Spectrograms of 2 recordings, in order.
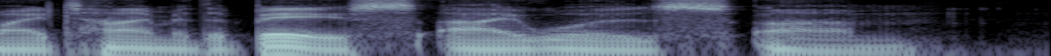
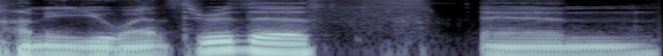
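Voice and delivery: raised, put-on motherly voice; 4 semitones higher, 6 dB louder than usual. Quoting what their mom said: imitating mom's voice. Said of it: "why is that my mom's voice?".

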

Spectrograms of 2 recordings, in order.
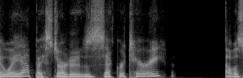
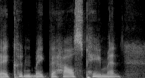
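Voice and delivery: ordinary talk

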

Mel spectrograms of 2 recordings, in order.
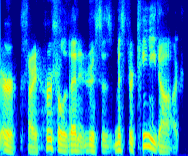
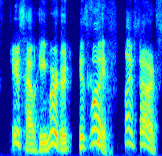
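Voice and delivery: high, odd text-to-speech female narrator voice; 9 semitones higher than usual. Imagining a narrator telling how people got killed, in a weird TikTok lady narrator voice. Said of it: "that weird TikTok lady narrator voice".

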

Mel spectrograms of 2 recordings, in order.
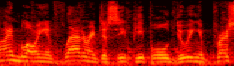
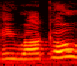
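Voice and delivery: upward lilt, rising at the end of "Rocco"; 10 semitones higher, 3 dB louder than usual. Imitating how this guy talks, calling to Rocco; rising at the end. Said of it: "kind of going up at the end of the sentences".

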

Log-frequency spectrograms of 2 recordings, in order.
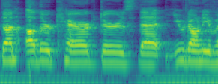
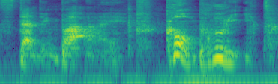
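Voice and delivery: put-on Japanese-accented English, much slower; 4 dB quieter than usual. Describing the voice line a belt plays: Japanese-accented English. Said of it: "in a Japanese voice trying to speak English".

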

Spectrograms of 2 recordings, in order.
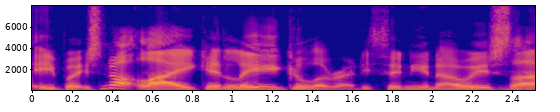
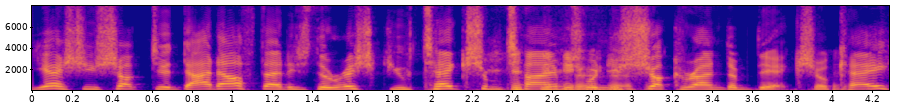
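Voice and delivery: convincing put-on Dutch accent; 4 semitones higher than usual. Imitating how the dutch would answer: dutch accent. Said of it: "that was a very good Dutch accent".

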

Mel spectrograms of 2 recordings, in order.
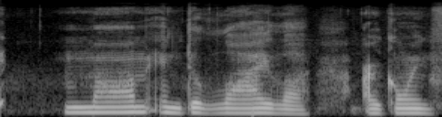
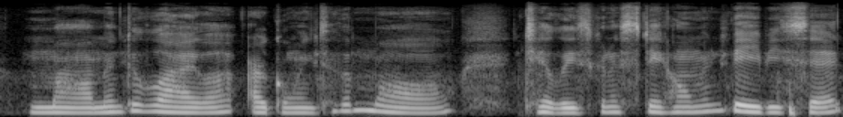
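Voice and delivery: ordinary talk

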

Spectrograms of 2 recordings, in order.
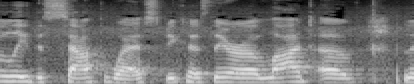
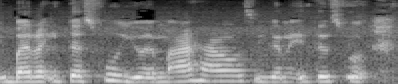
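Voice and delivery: clumsy, bad put-on Latin American accent; 2 semitones higher than usual. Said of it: "That was a bad accent".

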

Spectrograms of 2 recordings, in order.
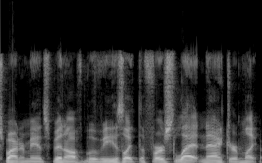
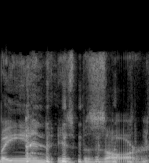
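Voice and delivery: put-on country accent with sing-song tune. Answering the rest of the questions in a put-on country accent. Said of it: "I'm going to answer the rest of these in a country accent".

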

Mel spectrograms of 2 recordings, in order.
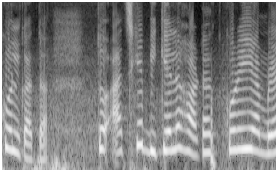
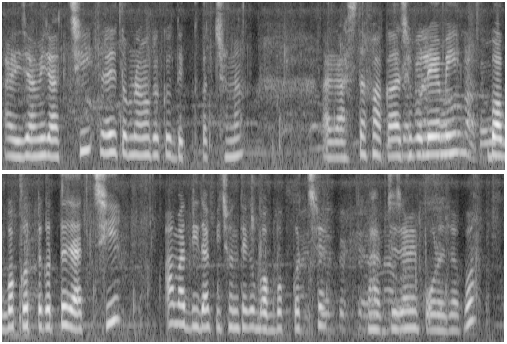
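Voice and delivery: very soft, hushed speaking. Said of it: "একদম আস্তে আস্তে কথা বলছি আমি".

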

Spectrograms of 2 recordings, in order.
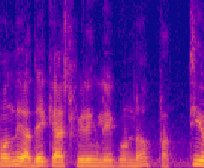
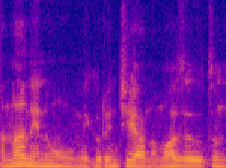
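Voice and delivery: ordinary talk, nothing marked

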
